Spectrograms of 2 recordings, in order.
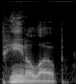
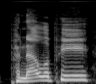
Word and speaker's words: Penelope: being real because of the way that this dude pronounced Penelope. Like Penelope, my guy, you've never seen the name Penelope. No, it's got to be Penelope. You're right. It's absolutely Penelope.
